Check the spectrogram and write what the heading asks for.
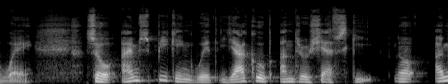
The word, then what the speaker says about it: Jakub: it wasn't that bad so in polish we say jakub but it can easily be said in an english way so the jacob one also okay and your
